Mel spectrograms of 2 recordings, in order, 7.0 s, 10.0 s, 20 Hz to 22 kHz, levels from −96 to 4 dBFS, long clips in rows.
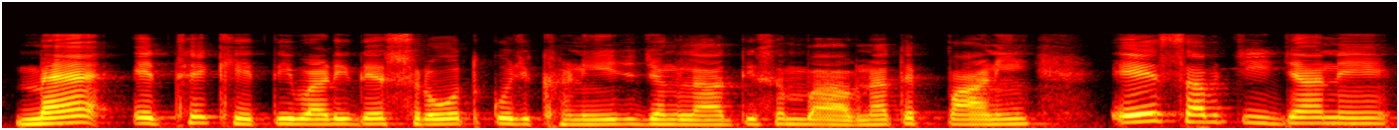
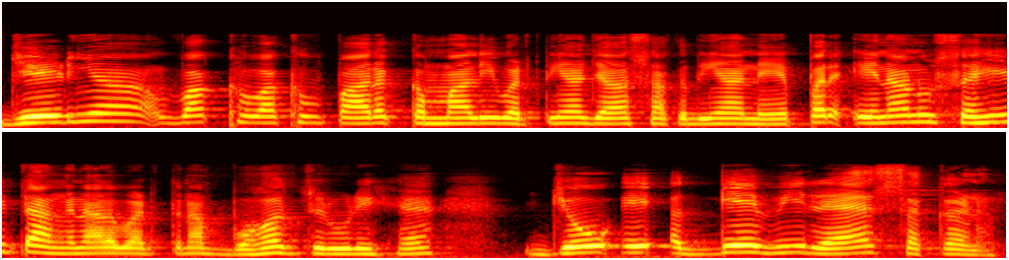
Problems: none marked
